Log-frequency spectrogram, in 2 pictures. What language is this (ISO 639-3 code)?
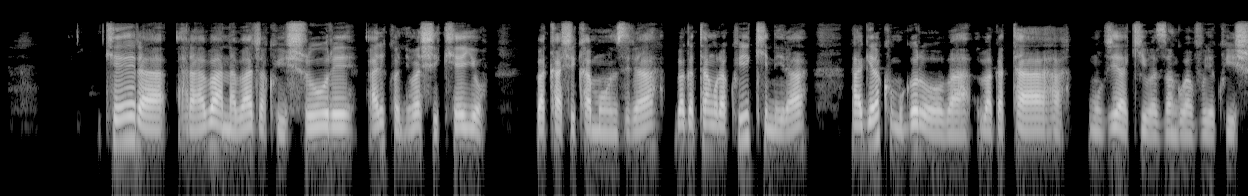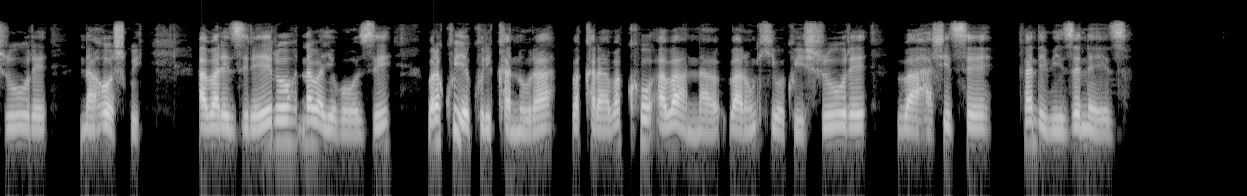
run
